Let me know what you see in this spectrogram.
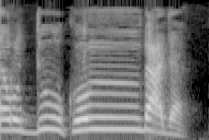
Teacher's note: ميم ساكنة جاء بعدها الباء، الحكم التجويدي إخفاء شفوي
